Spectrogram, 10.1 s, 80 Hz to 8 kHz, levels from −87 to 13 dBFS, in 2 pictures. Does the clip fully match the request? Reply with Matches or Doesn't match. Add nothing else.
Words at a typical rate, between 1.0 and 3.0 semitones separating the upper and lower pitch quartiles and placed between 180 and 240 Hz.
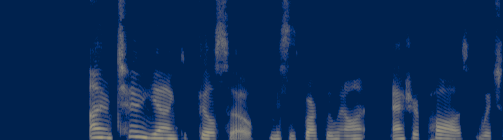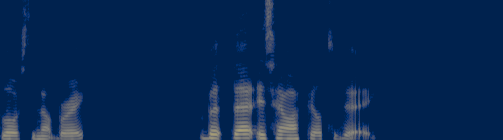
Doesn't match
